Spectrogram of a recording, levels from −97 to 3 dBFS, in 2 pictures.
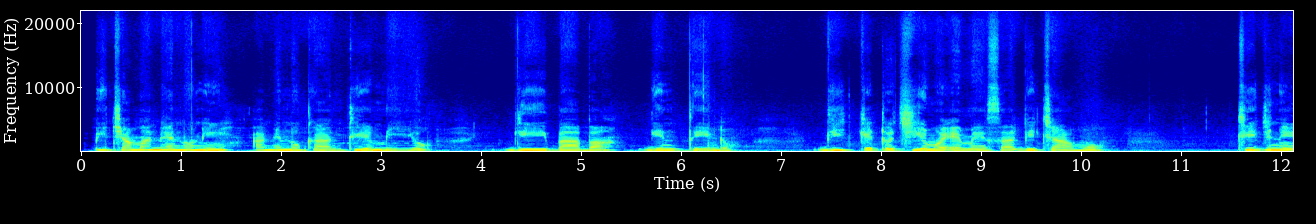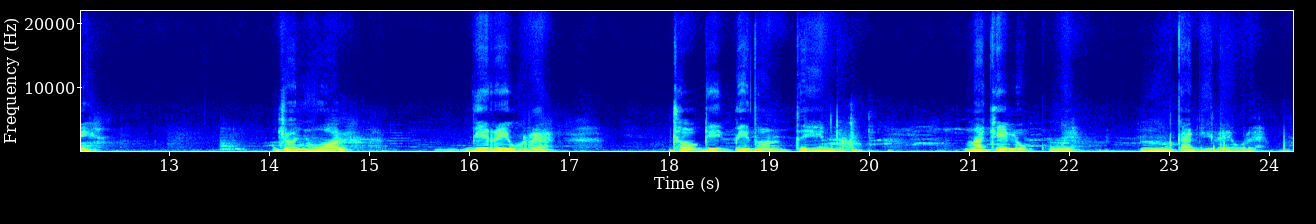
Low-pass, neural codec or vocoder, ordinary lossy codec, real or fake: none; codec, 44.1 kHz, 7.8 kbps, Pupu-Codec; none; fake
